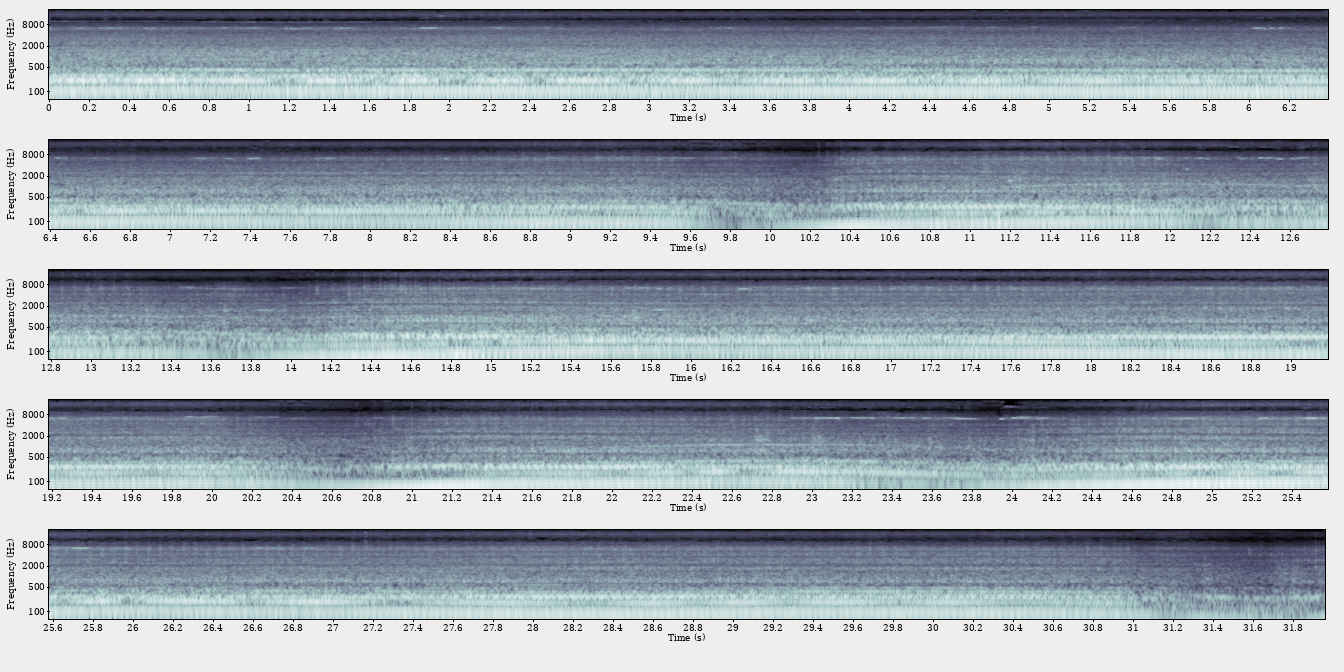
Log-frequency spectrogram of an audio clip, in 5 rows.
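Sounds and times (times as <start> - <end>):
bulldozer diesel engine running: 0.0 - 31.9.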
